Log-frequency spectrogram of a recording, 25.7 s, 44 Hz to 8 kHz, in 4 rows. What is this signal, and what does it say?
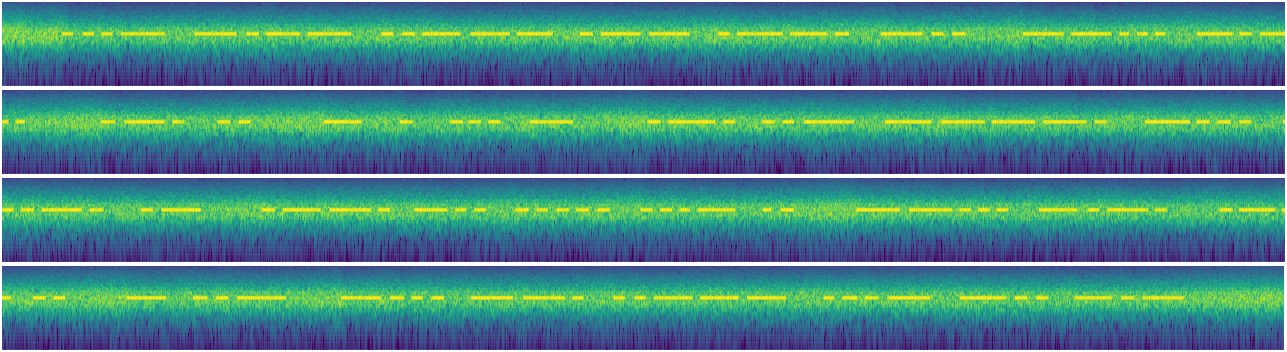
Morse code, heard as a keyed tone, hand-sent with a straight key, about 24 wpm, 1100 Hz, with radio static and a narrow filter. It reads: VY2WPD 7C RI TEST RU9BFA PD5VI 7C RI TU BG2VDK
